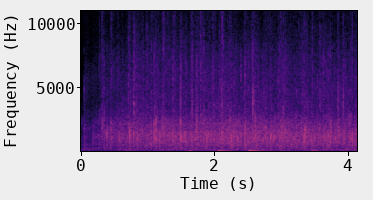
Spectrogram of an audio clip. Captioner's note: audience applauding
